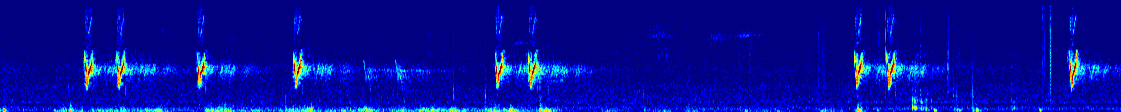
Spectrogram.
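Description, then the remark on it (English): Short, high chirps of a wild bird, thought to be a crossbill down a hill, repeat in quick pairs and clusters throughout, over a low rumbling background of rustling and muffled thumps. “I think there's a wild bird here.”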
